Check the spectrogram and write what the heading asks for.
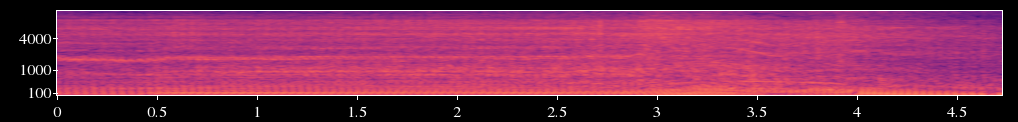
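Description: Motorcycle engine revving hard under load as the bike, stuck in sand, is pushed and driven free. The engine holds a steady high rev, then its pitch rises and falls from about three seconds in as the bike pulls out.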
